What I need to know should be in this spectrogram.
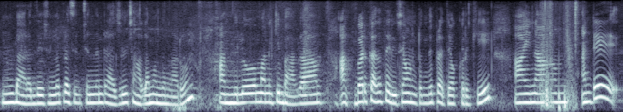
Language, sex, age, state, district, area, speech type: Telugu, female, 18-30, Andhra Pradesh, Konaseema, urban, spontaneous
